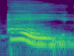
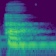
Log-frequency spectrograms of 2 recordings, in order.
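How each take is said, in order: First: It is said with a full, clear vowel. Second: It is said quickly with a reduced vowel. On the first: "If we say it on its own, it's the strong form" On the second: "it's the weak form"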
